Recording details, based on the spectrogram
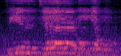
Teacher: Suara pastikan lepas sebab sifat rakha rakhawah ataupun rikhwin kan.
